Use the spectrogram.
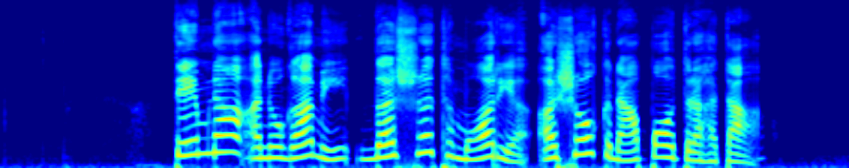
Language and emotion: Gujarati, neutral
